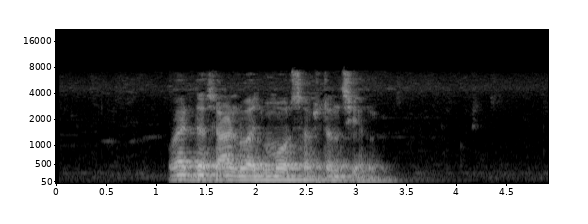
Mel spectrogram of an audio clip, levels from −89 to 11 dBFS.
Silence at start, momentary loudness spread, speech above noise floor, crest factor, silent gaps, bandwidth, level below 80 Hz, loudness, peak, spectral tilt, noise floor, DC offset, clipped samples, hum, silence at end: 1.15 s; 15 LU; 41 dB; 20 dB; none; 7.6 kHz; -52 dBFS; -24 LUFS; -6 dBFS; -5.5 dB/octave; -64 dBFS; under 0.1%; under 0.1%; none; 1.55 s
